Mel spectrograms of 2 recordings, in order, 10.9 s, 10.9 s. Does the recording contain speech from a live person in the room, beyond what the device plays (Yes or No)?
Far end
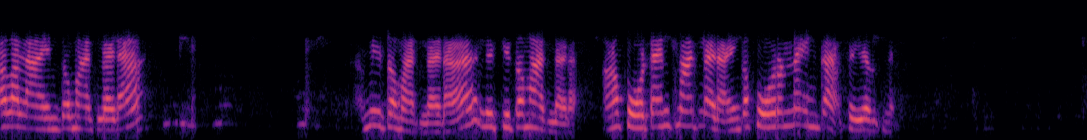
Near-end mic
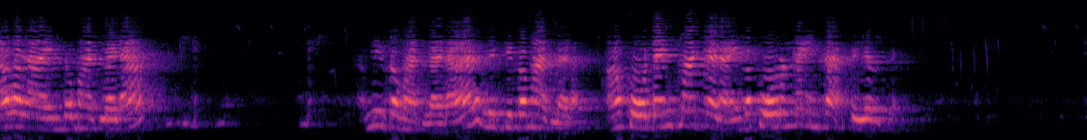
No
